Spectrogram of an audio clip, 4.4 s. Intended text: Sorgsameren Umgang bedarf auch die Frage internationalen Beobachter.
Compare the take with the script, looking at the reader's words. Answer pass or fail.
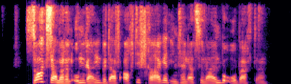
pass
